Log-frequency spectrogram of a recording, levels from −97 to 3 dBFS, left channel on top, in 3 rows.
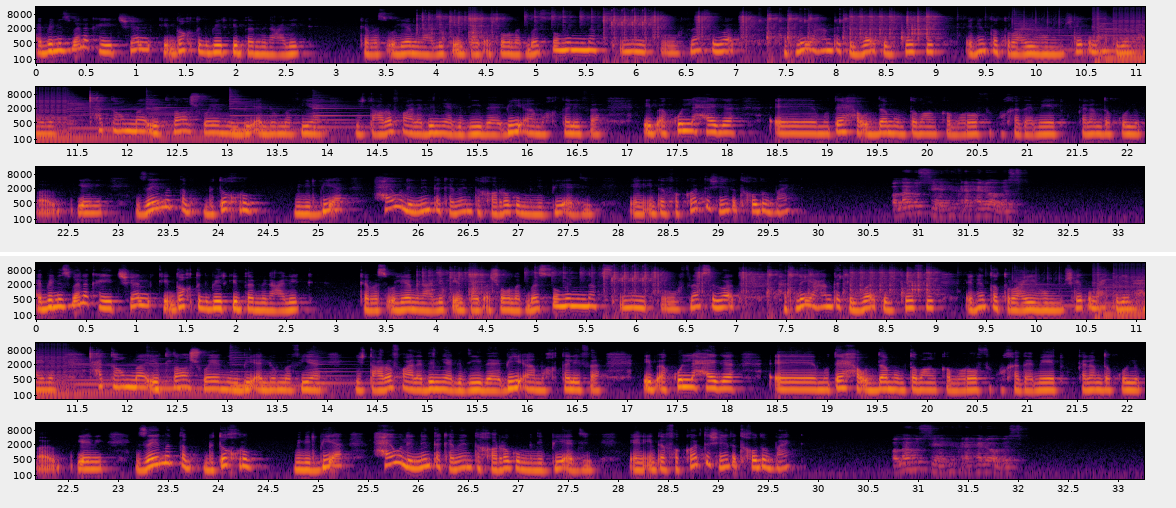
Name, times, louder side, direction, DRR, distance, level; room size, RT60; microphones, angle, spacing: voice 1, 0.0-2.6 3.3-9.0 9.3-14.0 14.3-18.1 18.4-22.9 23.2-24.4 24.8-25.3 25.6-27.8 28.1-29.7, right 3 dB, 50° right, 14 dB, 0.6 m, -30 dB
sound 1, 3.8-4.6 4.9-6.2 6.6-6.7 7.0-9.2 9.5-9.6 9.8-11.6, left 1 dB, 20° left, 3.9 m, -43 dB
sound 2, 9.8-15.4, right 2 dB, 50° left, 6.1 m, -43 dB
voice 2, 30.7-32.0, equal, 75° left, 1 dB, 6.8 m, -44 dB
14.5 x 13.5 x 3.2 m, 0.35 s
head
